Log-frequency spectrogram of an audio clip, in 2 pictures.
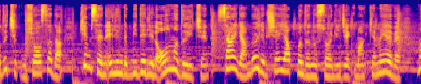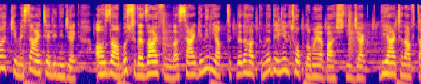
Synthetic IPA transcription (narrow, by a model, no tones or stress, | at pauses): ad̪ɯt͡ʃʰɯkmɯʃo̞lˠsad̪acʰimsenine̞lʲind̪ɛbid̪e̞lʲilʲo̞lˠmad̪ɯːit͡ʃʰinsæɾɟænbø̞jlʲebiʃejːapmad̪ɯːnɯsø̞jlʲijed͡ʒɛcmahcʰe̞mejɛvɛ | mahcʰːe̞me̞siaɾjt̪ʰelʲenid͡ʒɛc | azd̪ˠaːbusyɾɛzajfɯnd̪asæɾɟeninjap̚t̪ʰɯklˠaɾɯɦakʰːɯnd̪ad̪e̞lʲilʲt̪ʰo̞plˠamajabaʃlˠɯjad͡ʒak̚d̪ijæɾt̪ʰaɾaft̪ʰa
